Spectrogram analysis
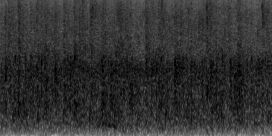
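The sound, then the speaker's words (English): A crowd applauds steadily, a dense, even wash of clapping hands that holds at a consistent moderate loudness throughout, with no voices standing out. “And you know, those of us who are not, you may go ahead and applaud.”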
